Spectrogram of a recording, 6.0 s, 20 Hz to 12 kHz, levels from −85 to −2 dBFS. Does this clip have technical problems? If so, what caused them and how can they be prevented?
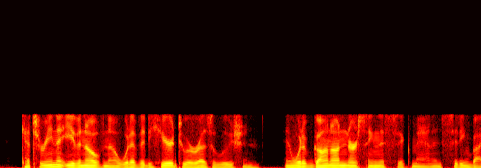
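Yes. The speech runs through the Bluetooth CVSD headset codec from start to end. Nothing above 4 kHz survives. The damage is plainly audible: s sounds turn scratchy and a granular hiss sits underneath. The grain fits a 64 kbps one-bit stream. Prevent it by switching the headset to a wideband profile or using a wired microphone.

At 2.19 s there is a Bluetooth headset packet repeated. A gap of about 3.8 ms was filled by replaying the previous chunk. It is heard as a small isolated tick, which points to one lost packet. Prevent it by keeping the headset close to the phone and away from Wi-Fi interference.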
